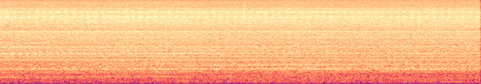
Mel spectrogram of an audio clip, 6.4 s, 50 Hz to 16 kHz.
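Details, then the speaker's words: Ford 3.5L EcoBoost pickup after high-pressure fuel pump replacement for P0087/P053F loss of power: cranking is delayed by air in the fuel system, then a steady, even idle with no misses, sounding as it did before; normal idle. "and you could hear the delayed cranking there that of course was due to there being air in the system but that basically sounded about like it sounded before"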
